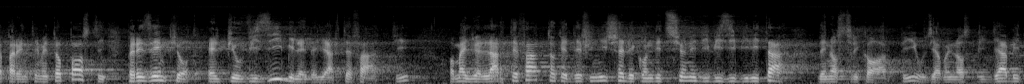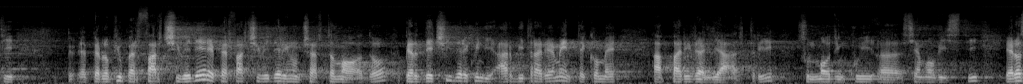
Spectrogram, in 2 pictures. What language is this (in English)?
Italian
